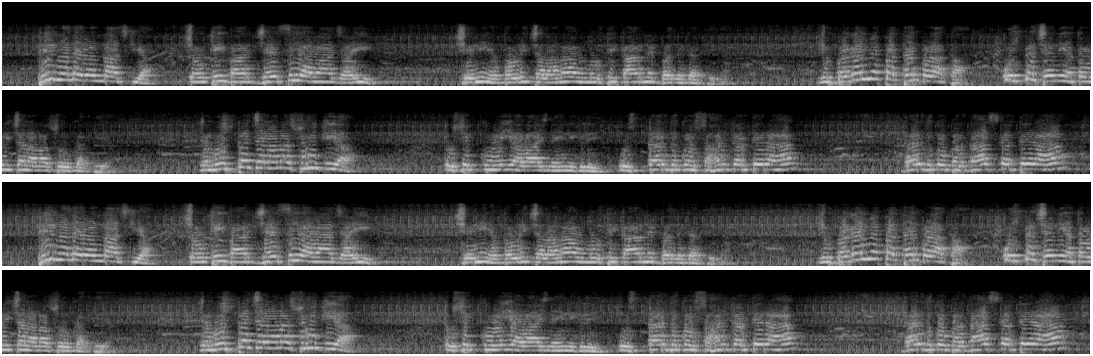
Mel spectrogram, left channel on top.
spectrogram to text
फिर नजरअंदाज किया। चौथी बार जैसे आवाज आई, छेनी हथौड़ी चलाना वो मूर्तिकार ने बंद कर दिया। जो बगल में पत्थर पड़ा था उस पर छेनी हथौड़ी चलाना शुरू कर दिया। जब उस पर चलाना शुरू किया तो उससे कोई आवाज नहीं निकली। उस दर्द को सहन करते रहा, दर्द को बर्दाश्त करते रहा।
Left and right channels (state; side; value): noise; right; rumble, 30 dB below the sound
